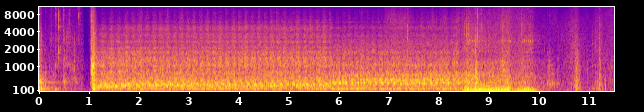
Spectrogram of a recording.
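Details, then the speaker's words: 1970 Morris Minor Traveller after SU carburettor rebuild with new parts, first start before carb adjustment: catches after a short crank, runs with uneven hunting beat and brief rev before dying; rough running, mixture still needs setting. "hey well she might not sounded too good but she started so let's see if we can get her running a little bit better"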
